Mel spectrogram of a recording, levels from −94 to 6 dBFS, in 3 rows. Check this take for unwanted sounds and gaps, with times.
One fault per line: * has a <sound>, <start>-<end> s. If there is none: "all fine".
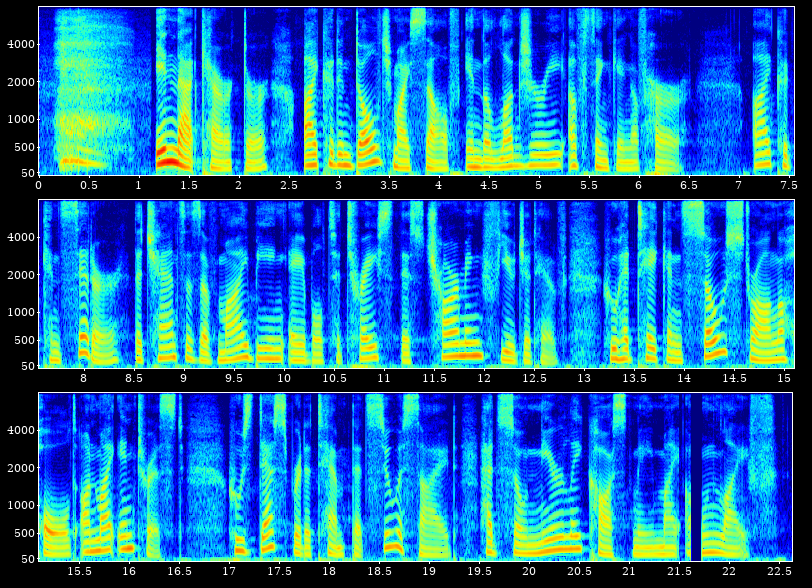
* has a sigh, 0.1-1.0 s
* has a dropout, 21.6-21.7 s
